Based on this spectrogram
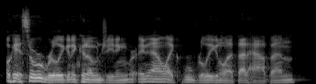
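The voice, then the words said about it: Fed-up Valley Girl voice. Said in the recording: “her accent when she's like fed up is like a sort of like Valley Girl over it thing”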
